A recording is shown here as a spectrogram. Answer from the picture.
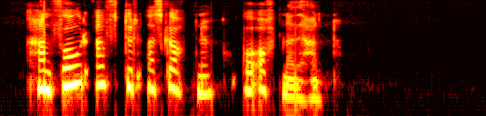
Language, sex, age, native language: Icelandic, female, 30-39, Icelandic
